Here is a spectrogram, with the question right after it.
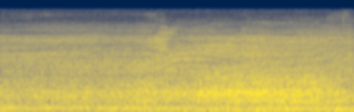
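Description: Airplane departing Dallas Love Field, a steady broadband engine roar that holds at a constant level and swells a little toward the end, heard at a distance with no talk.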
